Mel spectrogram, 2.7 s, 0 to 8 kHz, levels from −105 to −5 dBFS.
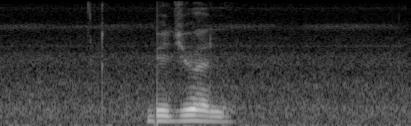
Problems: constant background noise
